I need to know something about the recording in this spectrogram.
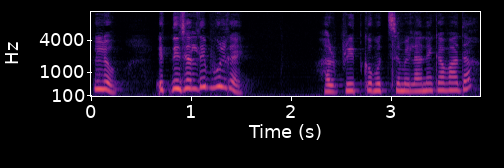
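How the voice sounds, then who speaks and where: A woman's voice: on the high side, moderate pace, a little mellow, natural voice. An actress in a Hindi radio play voicing an affectionate, hospitable elder sister who fusses over her guest and teases him familiarly. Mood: gently teasing.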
